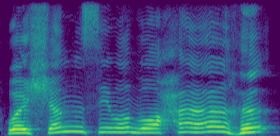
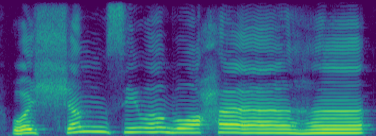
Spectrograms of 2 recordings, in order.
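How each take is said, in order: First: The final vowel is cut off very short. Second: The final vowel is held a moderate length. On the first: The speaker calls it wrong. "jadi kayak keselak itu bukan ngaji" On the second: The speaker calls it right. "Tetap dipanjangkan dua rakaat"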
